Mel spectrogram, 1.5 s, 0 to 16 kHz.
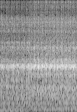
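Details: John Deere AMT 622 small engine with grey bearing-like material in the oil: loud regular knock over the idle with a steady high whine; possibly a worn rod bearing.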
